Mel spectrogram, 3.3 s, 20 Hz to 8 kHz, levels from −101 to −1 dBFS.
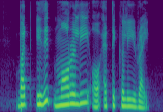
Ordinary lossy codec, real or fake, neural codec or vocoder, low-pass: none; real; none; none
